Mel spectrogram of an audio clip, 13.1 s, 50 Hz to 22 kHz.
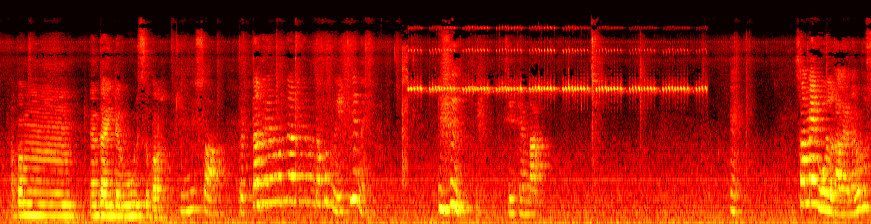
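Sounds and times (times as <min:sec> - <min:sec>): cricket chirping: 0:06.1 - 0:10.6.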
